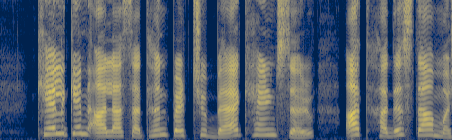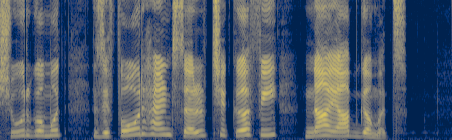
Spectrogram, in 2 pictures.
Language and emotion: Kashmiri, neutral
